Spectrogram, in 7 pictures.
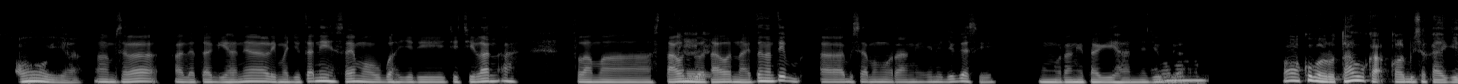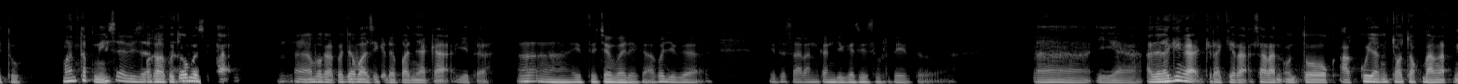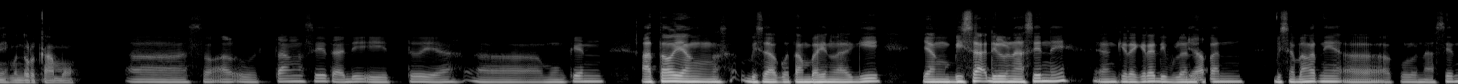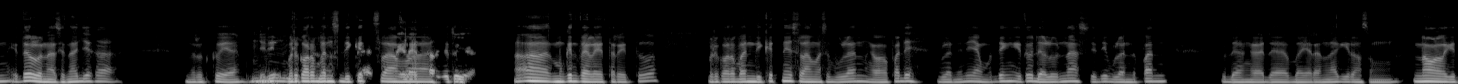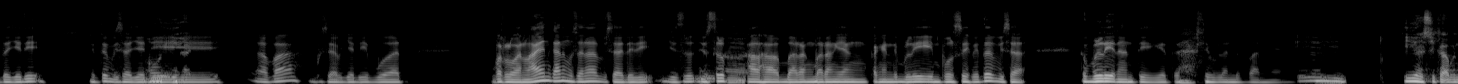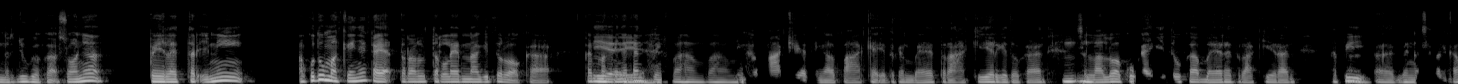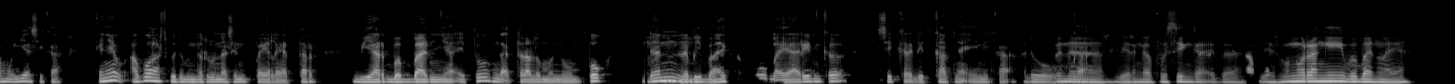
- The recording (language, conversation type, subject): Indonesian, advice, Bagaimana cara mengatur anggaran agar bisa melunasi utang lebih cepat?
- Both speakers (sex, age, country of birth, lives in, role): male, 25-29, Indonesia, Indonesia, user; male, 45-49, Indonesia, Indonesia, advisor
- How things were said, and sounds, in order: in English: "paylater"; in English: "paylater"; in English: "paylater"; other background noise; in English: "credit card-nya"; unintelligible speech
